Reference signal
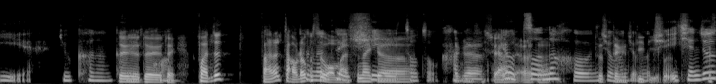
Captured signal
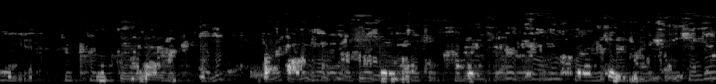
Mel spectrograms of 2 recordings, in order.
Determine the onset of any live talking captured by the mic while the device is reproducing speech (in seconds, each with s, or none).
none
